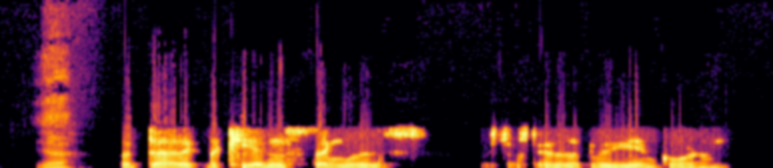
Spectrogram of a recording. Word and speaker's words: Cadence: But now you're with Cadence. I pronounced that right.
